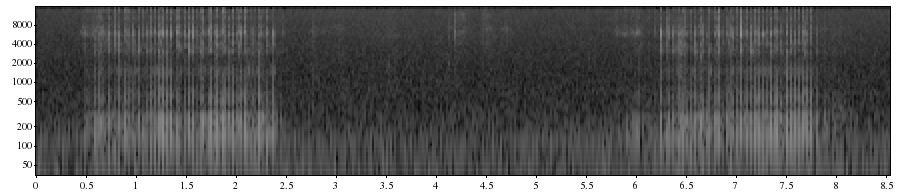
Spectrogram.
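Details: Beagle snoring so loudly the couch vibrates, driving another pet off: two long, buzzing, rattling snores on breaths in, separated by a quiet breath out.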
